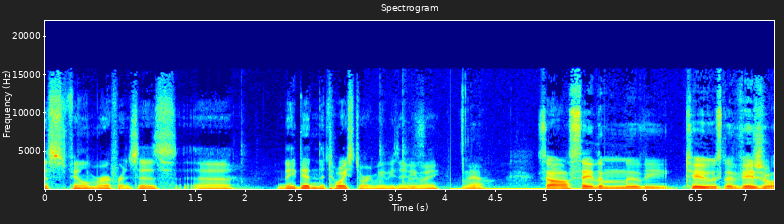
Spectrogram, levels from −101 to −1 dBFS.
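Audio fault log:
4.05–5.59 s, DC step: Just after "movies anyway", the waveform's zero line jumps by about -33 dBFS and holds, then returns at 5.59 s. Each shift gives a low thump or click, while the speech carries on unchanged over the offset.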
